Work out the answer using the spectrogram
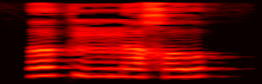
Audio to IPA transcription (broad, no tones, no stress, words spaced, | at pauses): ʌknːʌχo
